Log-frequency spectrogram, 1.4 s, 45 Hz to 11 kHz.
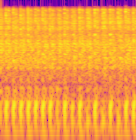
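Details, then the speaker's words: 1974 Sears ST/16 tractor, Briggs & Stratton 8hp single-cylinder, idling after pushing a 1999 Ford Ranger: quick, even putter about eleven beats per second, no misses; owner thinks idle is slightly high and may lower the idle stop screw. "amazing it almost almost sounds like i could idle it down some more i might might do a little tweaking on that uh and that idle screw"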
